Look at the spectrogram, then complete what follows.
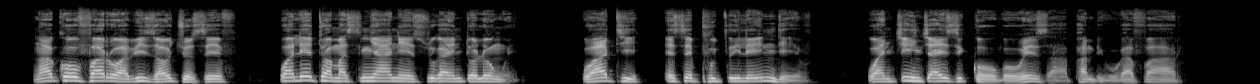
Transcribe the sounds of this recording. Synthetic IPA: ŋakʰɔufaɾɔwaβizaud̥ʒ̥ʱɔsɛfḁ | walɛtʰwamasiɲanɛesuɣaɛntʼɔlɔŋwḛni | ɣwatʰi | ɛ̰sepʰuǀilɛindʱɛvu | want͡ʃʼint͡ʃʼaiziɡ͡ǃ̥ʱɔɣɔwɛza̰pʰambʱiɣuɣafaːrɔ

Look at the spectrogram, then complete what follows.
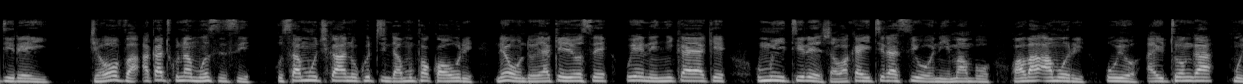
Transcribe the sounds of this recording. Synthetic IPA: e | d͡ʒe̞ɦo̞vʱaʔakat̬i̥kunamo̞zisi | usamut͡ʃkano̞k̬utindamupakwauɾi | ne̞ɦo̞ndo̞jake̞jo̞se̞uje̞ne̞ɲikajake̞ | umuitiɾe̞ʐawakaitiɾasiɦo̞nimambo̞ | waʋaːmoɾi | ujo̞aito̞ŋɡamu

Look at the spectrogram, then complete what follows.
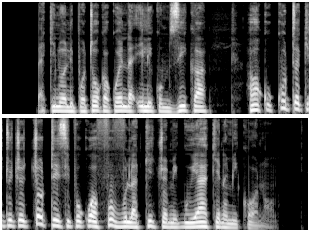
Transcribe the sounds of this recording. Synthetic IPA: lʔa̰kiniwalipɔtɔkakwɛndaʔilikum̩zika | hawakukutakitut͡ʃɔt͡ʃɔtɛisipɔkuwafuvulakit͡ʃwamiɠuːjakɛnamikʰɔnɔ̰

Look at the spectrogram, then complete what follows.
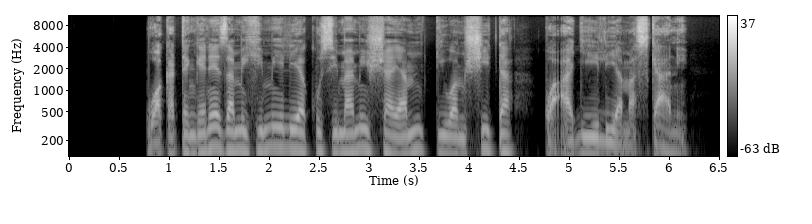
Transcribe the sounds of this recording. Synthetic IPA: wa̰katɛŋɡɛnɛzamihimilijakusimamiʃajam̩tiwam̩ʃita | kwa̰ʔaʄilijama̰ska̰nḭ

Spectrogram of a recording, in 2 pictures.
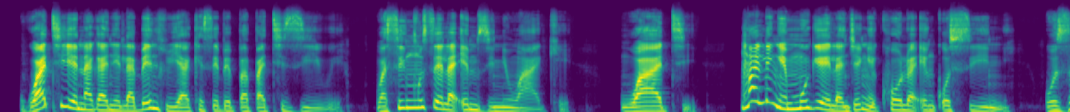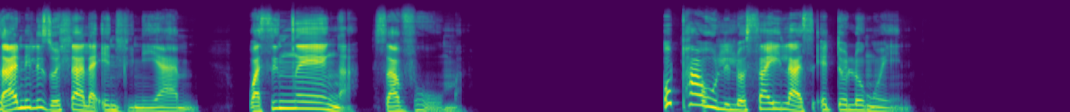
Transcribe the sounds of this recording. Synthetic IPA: ɣwatʰijɛnaɣaɲɛlaβend͡ɮʱujakʰɛsɛβɛb̥ʱab̥ʱatʰiziːwɛ̰ | wasiŋ͡ǀusɛlaʔem̩ziniwa̰ːkʰɛ̰ | waːtʰi | ŋ͡ǁaliŋemuɣɛland͡ʒʱɛŋɛkʰɔlwaʔɛŋkʼosiːni | wuzanilizɔɬala̰ʔend͡ɮʱinijaːmi | wasiŋ͡ǀɛŋa̰ | savuːma | upʰawulilɔsajilasiɛtʼɔlɔŋwḛːni

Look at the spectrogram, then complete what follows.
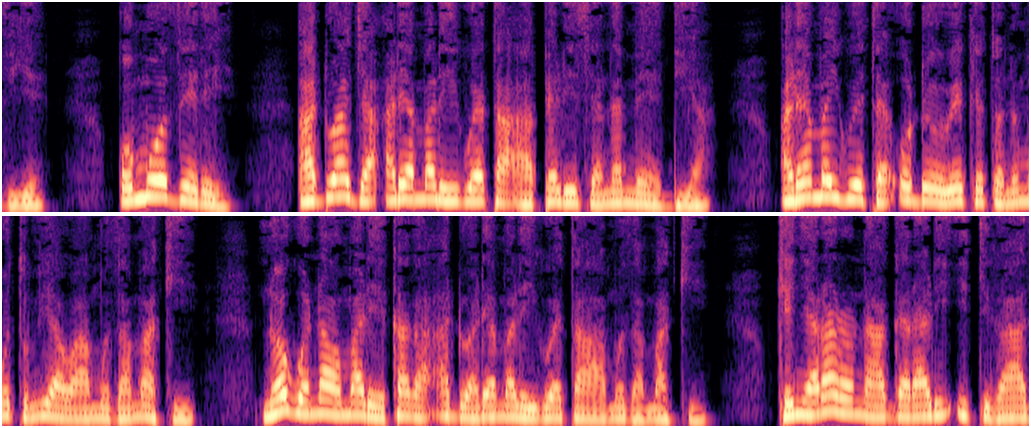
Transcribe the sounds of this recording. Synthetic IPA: iɛ | omoðeɾe | adoad͡ʒaʔaɾeamaɾeiɣwɛtaʔapɛɾisianamɛdia | aɾeamaiɣwetɛʔodooweketwɔnemotumiawamoðamaki | nɔɣwɔnaɔmaɾekaɣaʔadoaɾeamaɾeiɣwɛtaamoðamaki | keɲaɾaɾɔnaːɡaɾaɾiʔitiɣa

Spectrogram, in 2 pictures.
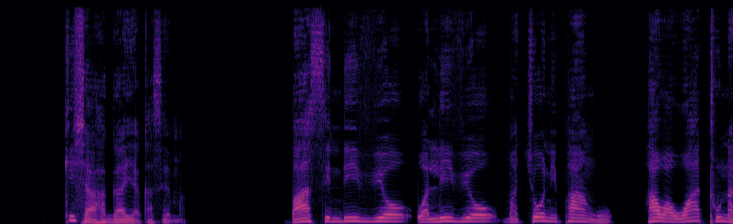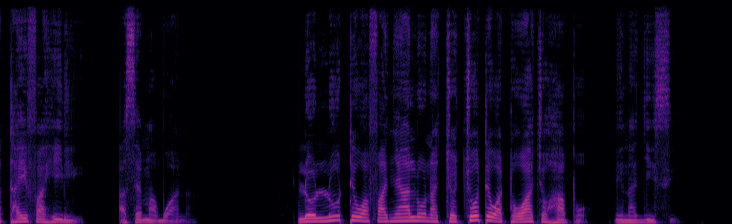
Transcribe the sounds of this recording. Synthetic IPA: kiʃaɦaɠaiakasɛma̰ | ɓasindivjɔwalivjɔmat͡ʃɔnipaŋɡu | hawawatunataifaɦilḭ | a̰sɛma̰ɓwa̰na̰ | lɔlɔtɛwafaɲalɔnat͡ʃɔt͡ʃɔtɛwatɔat͡ʃɔɦapɔ̰ | ninaʄisi

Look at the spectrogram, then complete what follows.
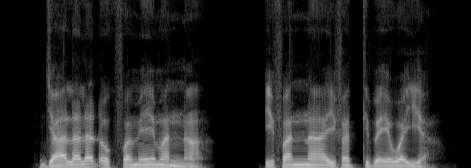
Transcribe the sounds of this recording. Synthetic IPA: d͡ʒaːlɐlɐᶑɔkfɐmeːmɐnːaː | ɪfɐnːaːɪfɐt̪ːɪbɐʔɛwɐjːɐ

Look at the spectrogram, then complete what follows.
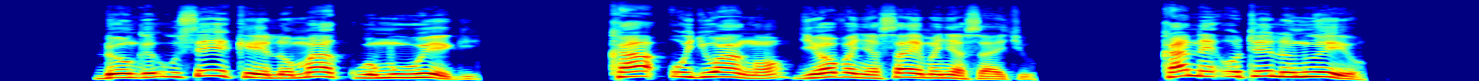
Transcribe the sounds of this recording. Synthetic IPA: doŋɡeusekelomakwomuweɡi | kaʔʊd͡ʒwaŋɔd͡ʒɛhɔvaɲasajemaɲasat͡ʃṵ | kanɛʔotelonwejo̰

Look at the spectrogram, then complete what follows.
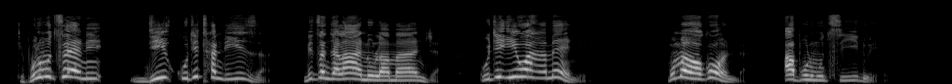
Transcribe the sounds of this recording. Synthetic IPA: tipulumut͡sʰɛni | ndikut̬itʰandiza̰ | ndid͡zand͡ʒalanulamaːnd͡ʒa̰ | kut̬iːwaamɛnɛ̰ | mumawakɔnda | ap̬ulumut͡sʰiːɗwɛ̰

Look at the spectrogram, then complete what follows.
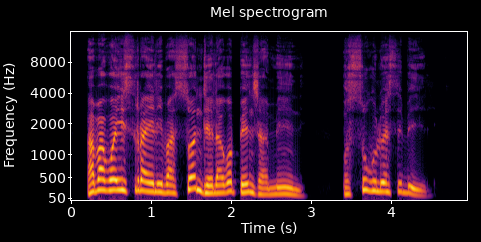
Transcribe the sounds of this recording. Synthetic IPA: aβaɣoisrajeliβasɔndʱɛlaɣɔb̥ʱɛnd͡ʒʱamini | ŋosuɣulwesiβiːli

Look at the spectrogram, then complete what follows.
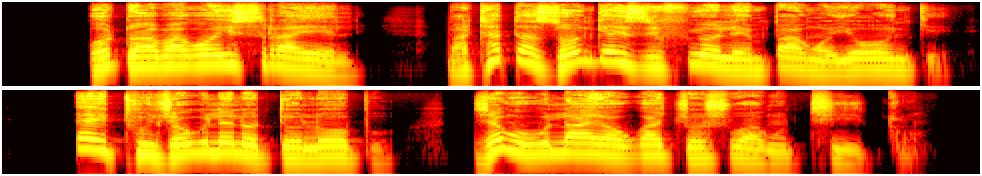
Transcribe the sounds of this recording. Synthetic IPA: ɣɔd̥ʱwaːβaɣoisrajeli | βatʰatʰazɔŋkʼɛizifujɔlɛmpʼaŋɔjɔŋkʼɛ | ejitʰund͡ʒʱɛɣulɛlɔd̥ʱɔlɔb̥ʱɔ | nd͡ʒʱɛŋoɣulajwauɣad̥ʒ̥ʱoʃuwaŋutʰiːǁɔ

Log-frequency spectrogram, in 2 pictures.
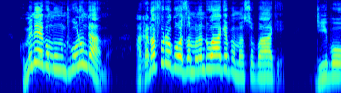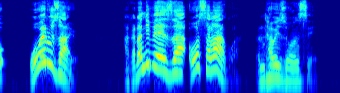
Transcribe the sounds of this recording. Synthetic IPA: kumɛnɛkɔmuntʰuwɔluŋɡama | akaɗafɔtɔk̬ɔzamulanduwak̬ɛp̬amasɔpaːkɛ | ndip̬ɔ | wɔwɛɾuzaːjɔ | a̰kaɗandipɛzawɔsalakwa̰ | ntʰawizɔːnsɛ̰

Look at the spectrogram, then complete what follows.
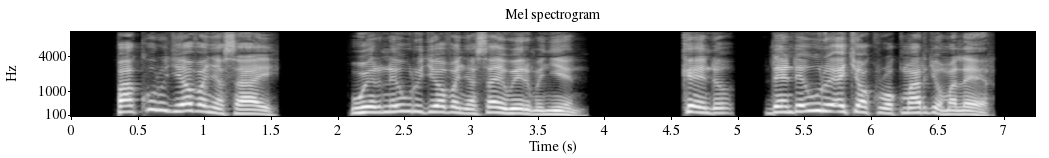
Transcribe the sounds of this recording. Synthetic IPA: pakuɾud͡ʒɛhɔvaɲasaje | weɾneuɾud͡ʒɛhɔvaɲasajeweɾmaɲjen | kendo | dɛndeuɾoɛt͡ʃɔkrwɔkmard͡ʒɔmalɛr

